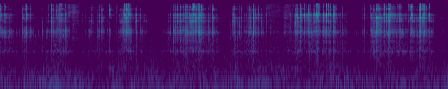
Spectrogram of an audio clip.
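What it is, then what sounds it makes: Glass jar of buttons. A glass mason jar with a metal lid, full of small buttons, is rotated and tilted in both hands with long nails. The buttons rattle and clatter inside in repeated bright, crisp bursts, separated by brief quieter pauses.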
